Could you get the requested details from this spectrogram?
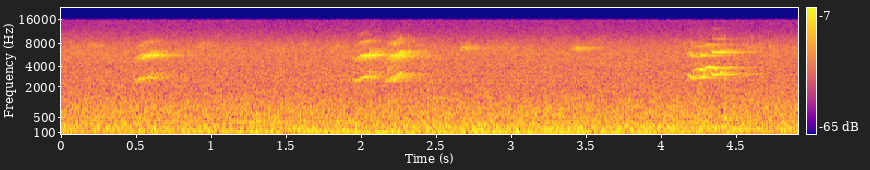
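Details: Eastern Spinebill feeding on red flowers of a young Grevillea speciosa: a few faint, high, thin chips and short piping notes, spaced unevenly over several seconds against a steady background hiss.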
